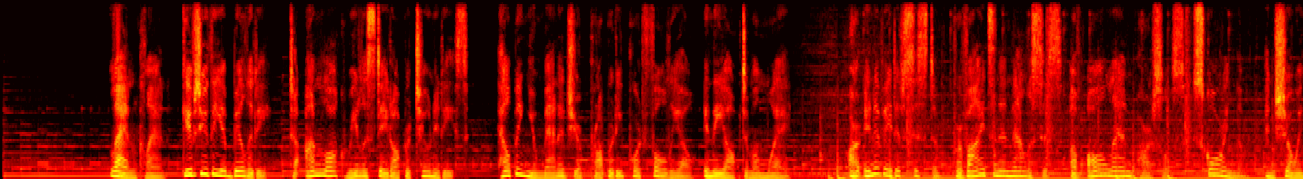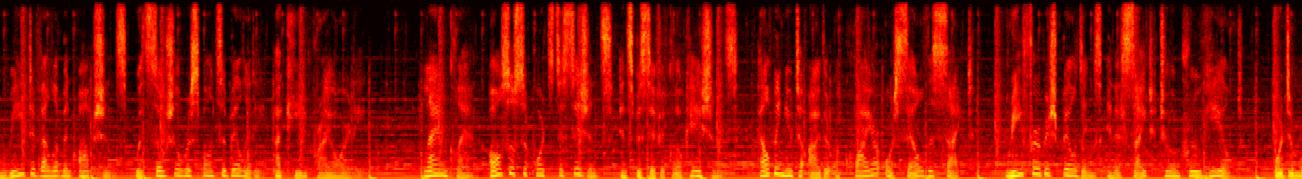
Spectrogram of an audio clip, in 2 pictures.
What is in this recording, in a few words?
E Learning; LandClan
